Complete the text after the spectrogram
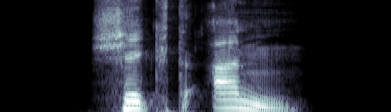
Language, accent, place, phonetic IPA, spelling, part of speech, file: German, Germany, Berlin, [ˌʃɪkt ˈan], schickt an, verb, De-schickt an.ogg
- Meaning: inflection of anschicken: 1. second-person plural present 2. third-person singular present 3. plural imperative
